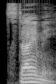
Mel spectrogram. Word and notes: stymy: British English

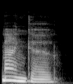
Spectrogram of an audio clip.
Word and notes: mango: British English

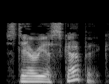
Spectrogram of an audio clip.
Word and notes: stereoscopic: British English

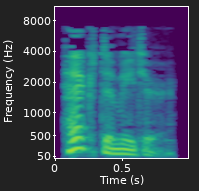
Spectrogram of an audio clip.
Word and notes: hectometre: British English

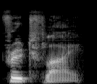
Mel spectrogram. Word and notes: fruit fly: British English

